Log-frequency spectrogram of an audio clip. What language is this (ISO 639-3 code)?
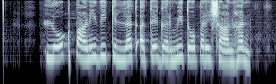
pan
